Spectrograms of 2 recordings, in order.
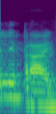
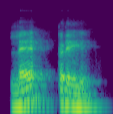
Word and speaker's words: leprae: se você pronunciar leprae não fale leprae por favor lepri mycobacterium lepri e esse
